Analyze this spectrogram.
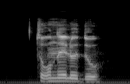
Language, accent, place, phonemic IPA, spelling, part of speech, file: French, France, Lyon, /tuʁ.ne l(ə) do/, tourner le dos, verb, LL-Q150 (fra)-tourner le dos.wav
- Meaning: to turn one's back on, to turn away from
